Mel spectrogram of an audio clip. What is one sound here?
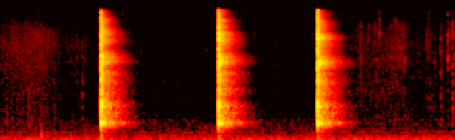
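A hammer knocks sharply on a wooden post three times, each blow ringing briefly.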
